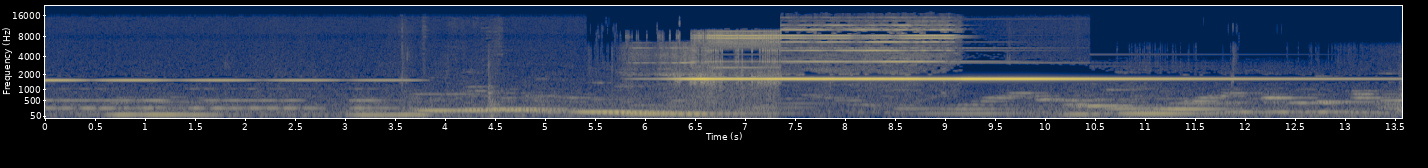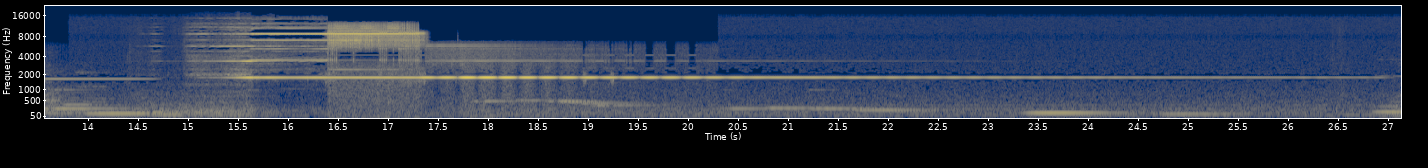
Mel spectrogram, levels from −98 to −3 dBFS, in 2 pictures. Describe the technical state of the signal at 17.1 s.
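At 17.1 s the audio sits inside a Bluetooth SBC bit pool drop running from 16.39 to 20.30 s. The link starved the encoder, so the top sub-bands lose their bits and the rest are quantised coarsely. The treble goes dull and a gritty noise appears, which fits a bit pool cut from 28 to 8 and a rate near 72 kbps. Unlike a steady low-pass filter, it lifts once the rate recovers.

Gain pumping runs through the whole clip, including this moment. The gain swings by roughly 15 dB, pulled down on each loud sound, which squashes the dynamics. This is likely a fast limiter acting on excessive input gain. It differs from a noise gate because the floor rises in the gaps instead of being cut.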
